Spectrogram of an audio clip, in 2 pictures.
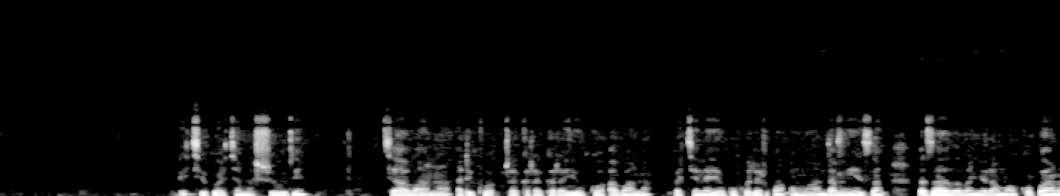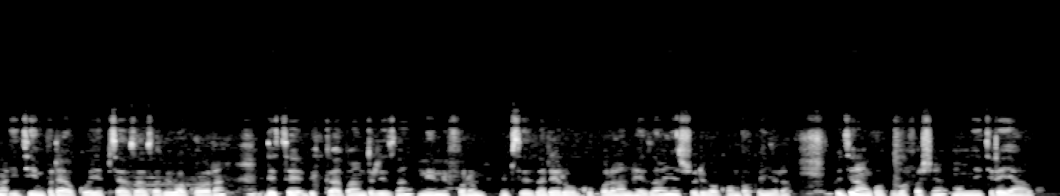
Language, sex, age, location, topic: Kinyarwanda, female, 18-24, Kigali, education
